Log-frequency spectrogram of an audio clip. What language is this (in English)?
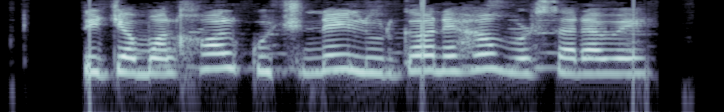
Pashto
